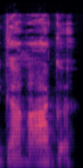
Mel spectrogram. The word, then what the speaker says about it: Garage: Nobody in Germany would say Garage. although that would have been the German pronunciation. It's Garage.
